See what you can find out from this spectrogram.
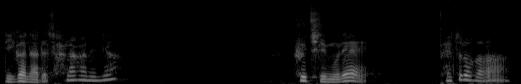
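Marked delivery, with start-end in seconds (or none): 0.1-1.2 gentle question. Acted. Jesus's question repeated.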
